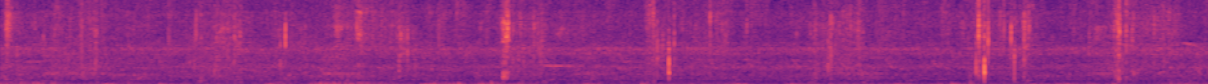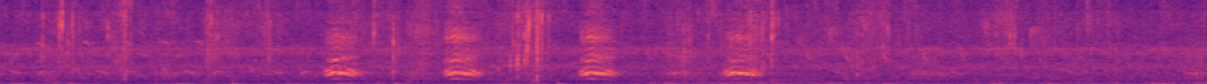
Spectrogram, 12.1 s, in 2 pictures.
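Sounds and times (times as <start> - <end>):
steady background hiss: 0.0 - 12.0
bird harsh calls: 5.4 - 12.0.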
